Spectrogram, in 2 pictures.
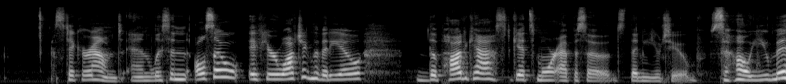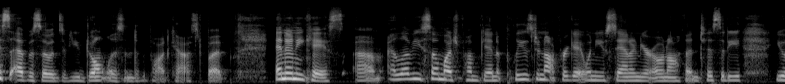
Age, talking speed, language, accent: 30-49, 195 wpm, English, American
